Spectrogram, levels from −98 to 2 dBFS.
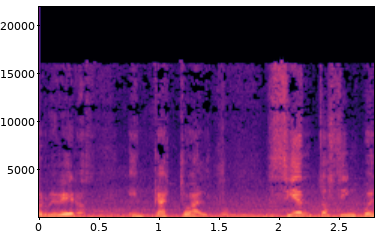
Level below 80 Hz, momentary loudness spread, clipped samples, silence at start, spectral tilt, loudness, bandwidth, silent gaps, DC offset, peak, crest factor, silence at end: -34 dBFS; 10 LU; under 0.1%; 0 s; -5.5 dB/octave; -25 LUFS; 16.5 kHz; none; under 0.1%; -8 dBFS; 16 dB; 0 s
